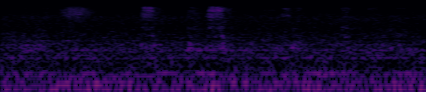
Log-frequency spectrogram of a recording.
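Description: Felt-tip marker writing on paper: a few short strokes over a low steady hum.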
